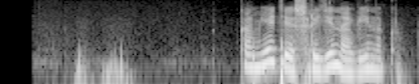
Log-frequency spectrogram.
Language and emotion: Russian, neutral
